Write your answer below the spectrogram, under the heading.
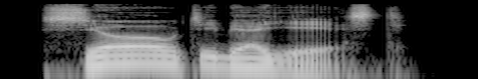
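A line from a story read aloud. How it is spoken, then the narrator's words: Soft, ingratiating soothing. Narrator (Russian): вкрадчиво успокоил один из парней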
